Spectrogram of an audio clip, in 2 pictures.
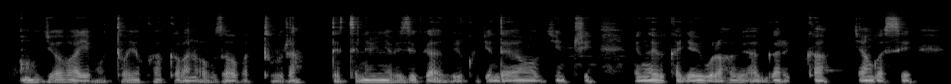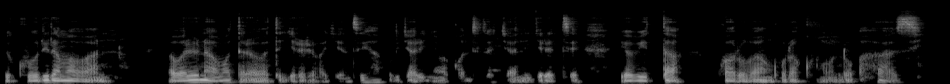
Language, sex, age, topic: Kinyarwanda, female, 18-24, government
